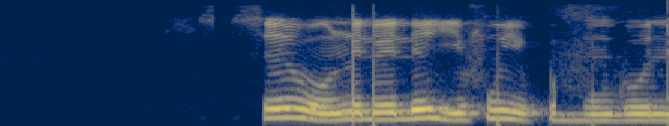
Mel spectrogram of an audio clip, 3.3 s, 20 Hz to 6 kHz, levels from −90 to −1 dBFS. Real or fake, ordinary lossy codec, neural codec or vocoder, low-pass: real; none; none; 5.4 kHz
